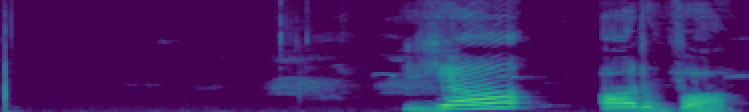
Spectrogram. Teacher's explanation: यह दो वर्णों का उच्चारण करते समय मुखा न के बराबर स्पर्श करते हैं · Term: अर्ध स्वर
